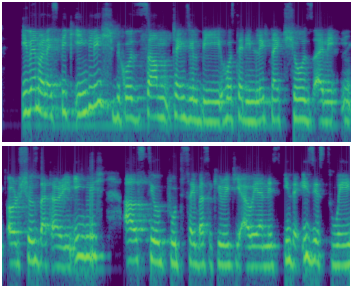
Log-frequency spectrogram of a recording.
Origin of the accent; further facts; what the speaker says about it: Kenya; I'm from Kenya. I'm a cybersecurity engineer with a background in software engineering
